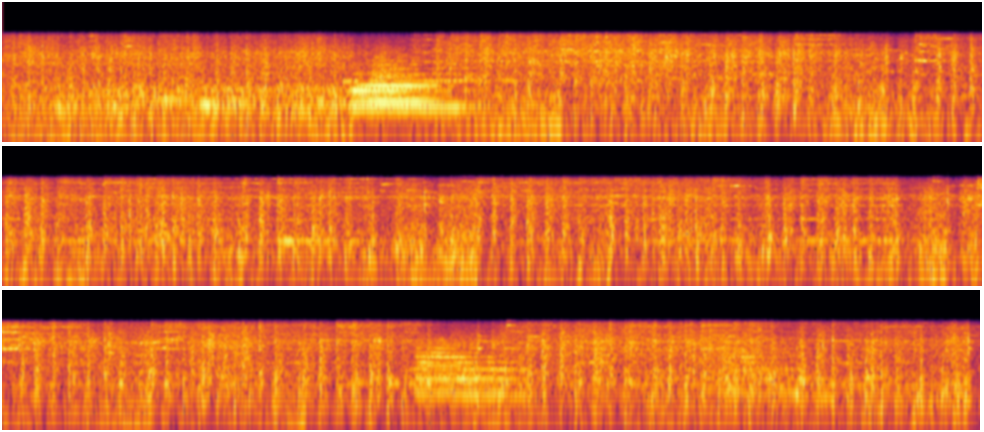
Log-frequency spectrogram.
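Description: Excursion train passenger coaches rolling past at speed, with steady wheel-and-rail noise and clicking over the rail joints. The diesel locomotive ahead sounds its horn twice: a chord about four seconds in, the loudest moment, and another about twenty-four seconds in.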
